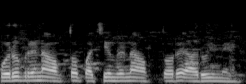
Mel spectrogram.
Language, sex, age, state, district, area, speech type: Santali, male, 18-30, West Bengal, Dakshin Dinajpur, rural, read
